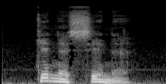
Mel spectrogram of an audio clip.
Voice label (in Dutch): "kinnesinne", Dutch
